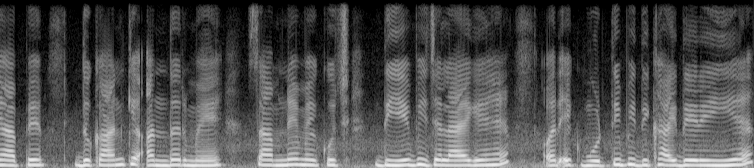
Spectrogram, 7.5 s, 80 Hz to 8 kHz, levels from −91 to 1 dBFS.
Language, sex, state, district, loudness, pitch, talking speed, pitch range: Hindi, female, Jharkhand, Garhwa, -12 LUFS, 235 Hz, 175 wpm, 230-245 Hz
